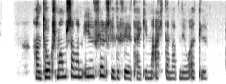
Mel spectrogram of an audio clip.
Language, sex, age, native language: Icelandic, female, 14, Icelandic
